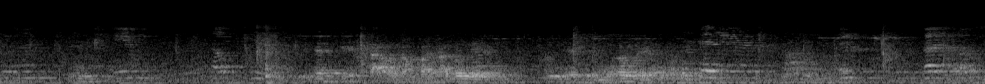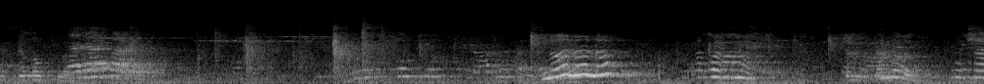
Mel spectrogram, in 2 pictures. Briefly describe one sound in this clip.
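Women talk nearby in an echoing room.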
